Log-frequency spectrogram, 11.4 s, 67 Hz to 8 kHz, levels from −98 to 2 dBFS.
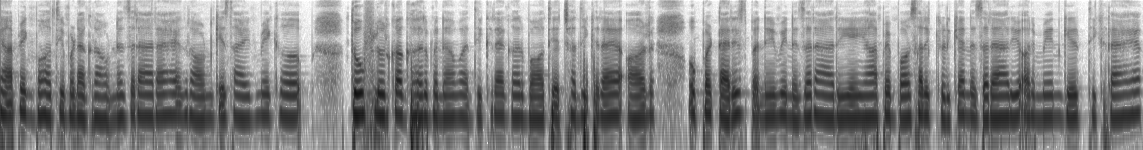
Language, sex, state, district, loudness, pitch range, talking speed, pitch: Hindi, female, Rajasthan, Nagaur, -19 LUFS, 185-200 Hz, 290 wpm, 195 Hz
